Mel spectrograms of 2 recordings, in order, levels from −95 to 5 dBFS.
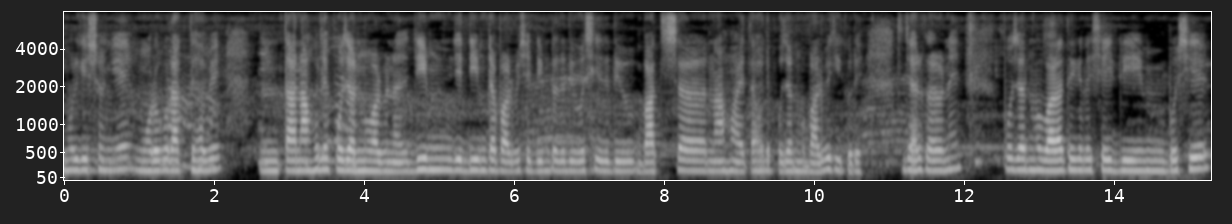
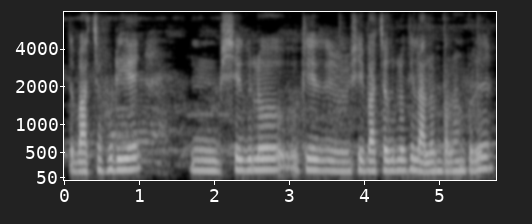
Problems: none marked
